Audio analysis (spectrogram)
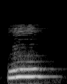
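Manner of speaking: Ou held on a high, level tone. Shown as a demonstration. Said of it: "Ton haut". (« Ou » au ton haut)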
